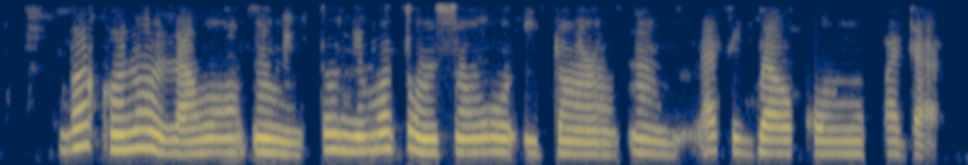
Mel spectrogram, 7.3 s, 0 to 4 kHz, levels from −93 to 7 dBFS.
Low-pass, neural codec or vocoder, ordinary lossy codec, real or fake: 3.6 kHz; vocoder, 22.05 kHz, 80 mel bands, WaveNeXt; none; fake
